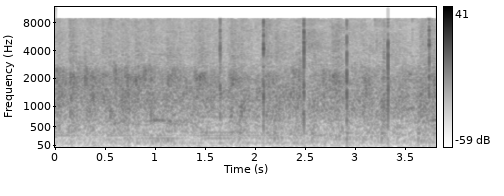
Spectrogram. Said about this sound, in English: Give the Lord a good hand clap of praise if you love him this morning.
